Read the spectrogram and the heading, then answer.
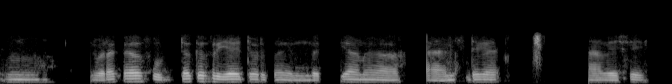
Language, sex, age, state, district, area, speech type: Malayalam, male, 18-30, Kerala, Palakkad, urban, conversation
